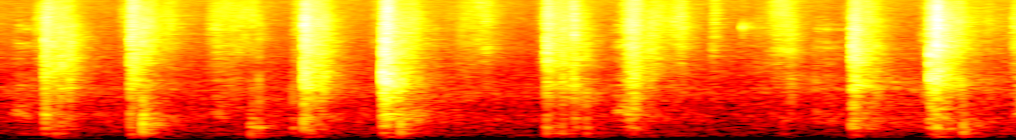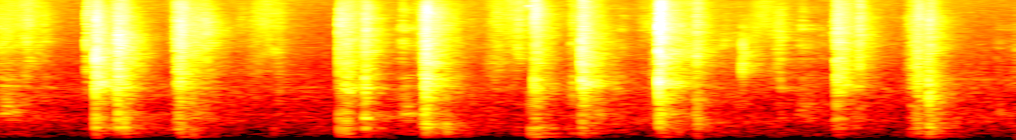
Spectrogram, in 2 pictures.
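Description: A deck of oracle cards being shuffled by hand: short papery swishes and riffles, about two or three a second.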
